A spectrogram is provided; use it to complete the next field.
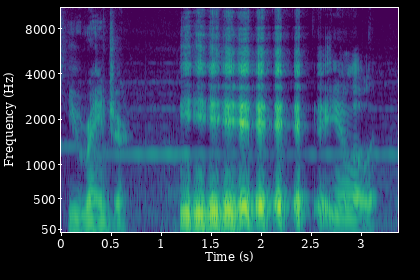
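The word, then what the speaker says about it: Urianger: Uli Anjay. No, it's pronounced Uranger.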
